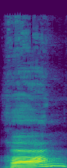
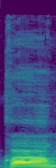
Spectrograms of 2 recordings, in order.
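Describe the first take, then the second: First: The syllable has a rising tone. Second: The syllable has a low tone. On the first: "จัตวานะครับ" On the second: "เอกนะครับ"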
